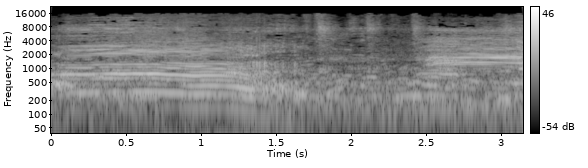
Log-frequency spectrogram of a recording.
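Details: Young cattle, small bulls and heifer calves of Sahiwal type, at a market in Cumilla, Bangladesh, on 13 September; a long harmonic moo sliding downward, then a second rising moo, with people talking nearby.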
